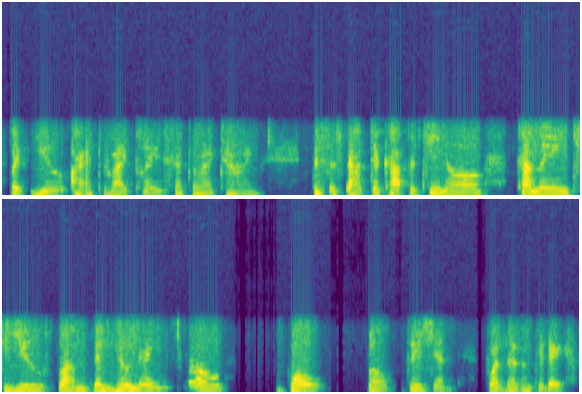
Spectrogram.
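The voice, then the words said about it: Raspy voice. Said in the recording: “My voice is raspy”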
